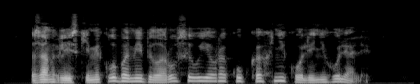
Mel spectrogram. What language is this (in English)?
Belarusian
